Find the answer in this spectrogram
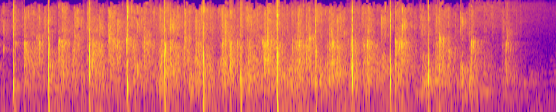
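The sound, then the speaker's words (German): An audience applauds, many hands clapping in a dense, irregular patter with sharper individual claps standing out, holding steady for several seconds before thinning out and fading at the end. “Euer Applaus.”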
